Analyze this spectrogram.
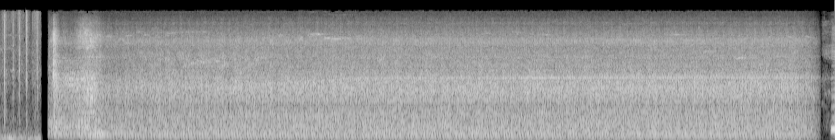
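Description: Truck engine sound effect running steadily. It starts about half a second in and cuts off near the end.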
